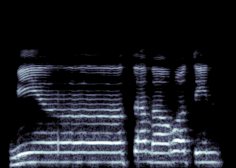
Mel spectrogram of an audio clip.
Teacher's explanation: After no sakin is the ta from Ikhfa letter. That's why we are doing nasalization.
